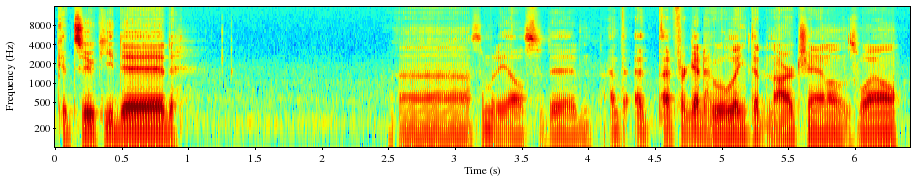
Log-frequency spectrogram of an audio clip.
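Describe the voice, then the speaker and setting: A man's voice: rumbling low, fairly even intonation, normal speed, a little mellow. A man streaming, chatting casually about a game, swearing freely and laughing often.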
